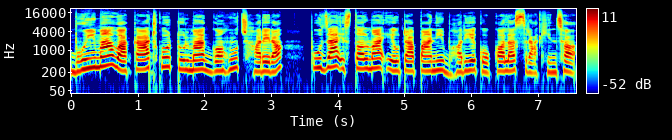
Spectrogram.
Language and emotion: Nepali, neutral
